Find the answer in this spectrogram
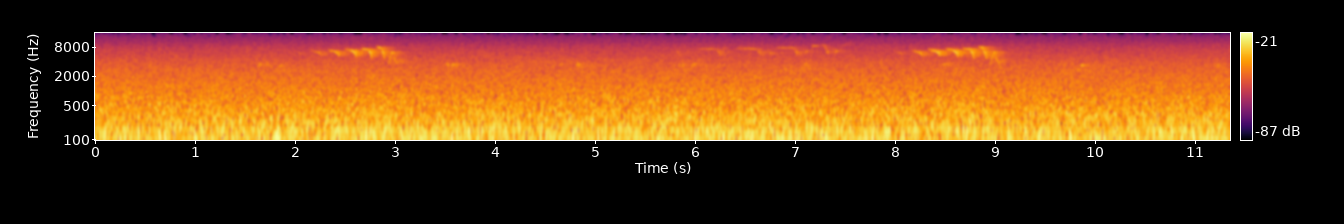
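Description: Faint bird song: three short phrases of rapid, high, thin notes, about two seconds in, around six to seven seconds, and near nine seconds, over a steady low hiss.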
